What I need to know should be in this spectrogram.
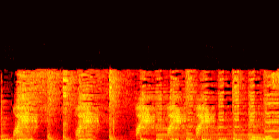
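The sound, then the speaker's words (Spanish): Duck quacks in a children's song, a quick series of nasal calls, loud over a busy musical background. “una patita que es muy divertida. Todo el día se ríe a carcajadas con su cuac, cuac, cuac”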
